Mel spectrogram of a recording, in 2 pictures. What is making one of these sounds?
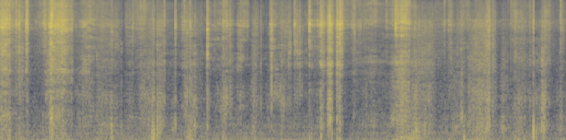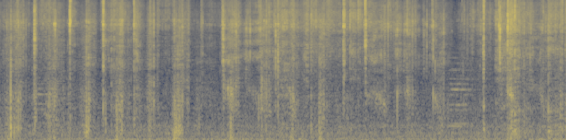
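Fragments of ice clink and rattle as they fall into a plastic tray.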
